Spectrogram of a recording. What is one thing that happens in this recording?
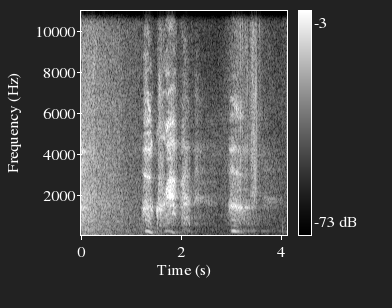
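A young woman speaks quietly in dismay.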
